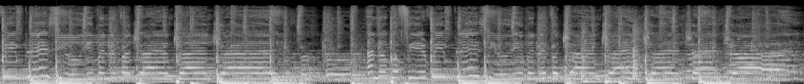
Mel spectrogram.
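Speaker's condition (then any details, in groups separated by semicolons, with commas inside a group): No condition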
